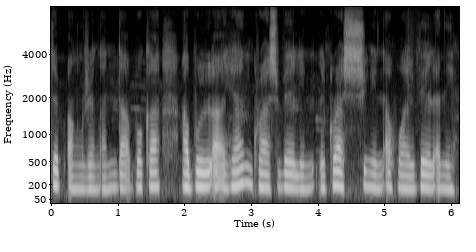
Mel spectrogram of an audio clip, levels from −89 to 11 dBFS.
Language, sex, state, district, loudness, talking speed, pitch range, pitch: Mizo, female, Mizoram, Aizawl, -18 LUFS, 175 wpm, 150-175 Hz, 165 Hz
